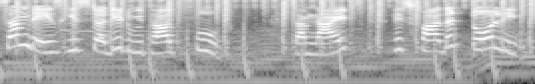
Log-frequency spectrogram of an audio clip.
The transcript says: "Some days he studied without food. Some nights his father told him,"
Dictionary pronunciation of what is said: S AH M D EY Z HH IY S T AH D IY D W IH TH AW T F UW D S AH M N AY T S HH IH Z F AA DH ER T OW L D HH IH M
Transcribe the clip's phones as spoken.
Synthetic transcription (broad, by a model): S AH M D EY Z HH IY S T AH D IY D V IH T AW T F UW D S AH M N AY T S HH IH Z F AA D ER T OW L D HH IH M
